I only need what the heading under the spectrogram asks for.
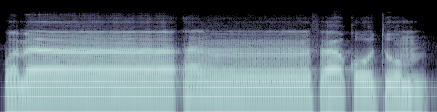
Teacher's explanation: അലിഫിനെ മദ് മുൻഫസിൽ ജായിസ് നൽകി 4-5 ഹറക്കത്തിൻ്റെ അളവിൽ ദീർഘിപ്പിക്കൽ അനുവദനീയമാണ്.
